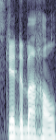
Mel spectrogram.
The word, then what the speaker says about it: Jinder Mahal: Can you say his name properly, please? – Jinder Mahal. – Thank you.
